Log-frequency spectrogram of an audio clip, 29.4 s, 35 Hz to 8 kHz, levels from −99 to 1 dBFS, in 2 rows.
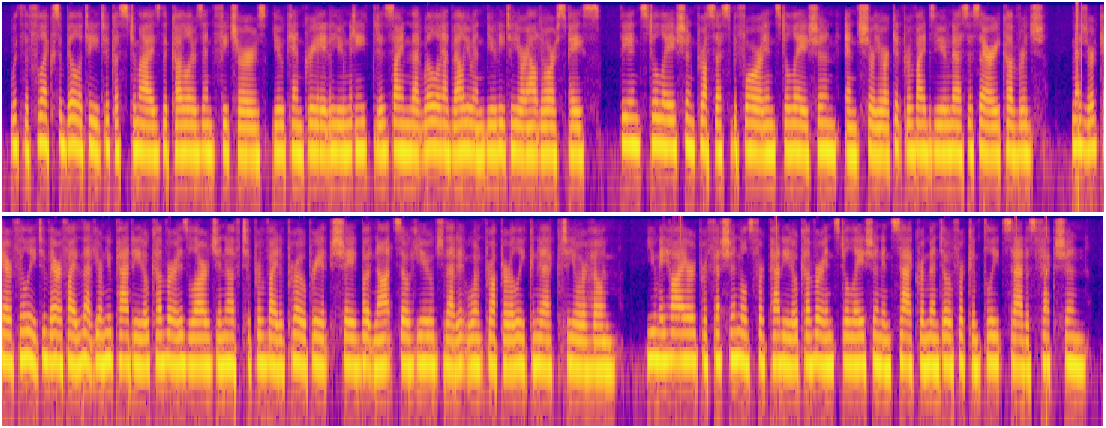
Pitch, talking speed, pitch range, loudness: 170 Hz, 160 wpm, 165-180 Hz, -11 LUFS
